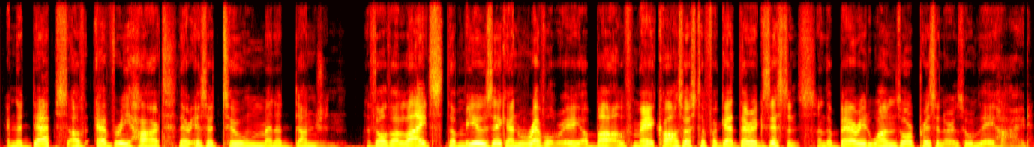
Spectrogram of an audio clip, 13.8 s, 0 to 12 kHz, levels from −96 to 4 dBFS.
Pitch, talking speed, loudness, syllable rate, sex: 140 Hz, 160 wpm, -18 LUFS, 4.2 syllables/s, male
